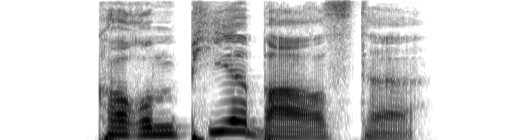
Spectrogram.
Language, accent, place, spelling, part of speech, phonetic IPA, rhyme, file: German, Germany, Berlin, korrumpierbarste, adjective, [kɔʁʊmˈpiːɐ̯baːɐ̯stə], -iːɐ̯baːɐ̯stə, De-korrumpierbarste.ogg
- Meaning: inflection of korrumpierbar: 1. strong/mixed nominative/accusative feminine singular superlative degree 2. strong nominative/accusative plural superlative degree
